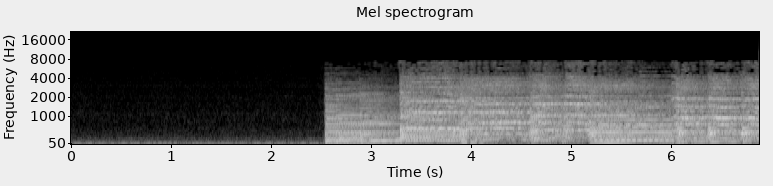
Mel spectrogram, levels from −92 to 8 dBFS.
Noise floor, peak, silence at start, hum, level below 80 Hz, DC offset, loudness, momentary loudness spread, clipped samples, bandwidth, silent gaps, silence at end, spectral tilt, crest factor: -52 dBFS; -2 dBFS; 2.55 s; none; -42 dBFS; under 0.1%; -18 LUFS; 4 LU; under 0.1%; 7.6 kHz; none; 0 s; -6.5 dB/octave; 18 dB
